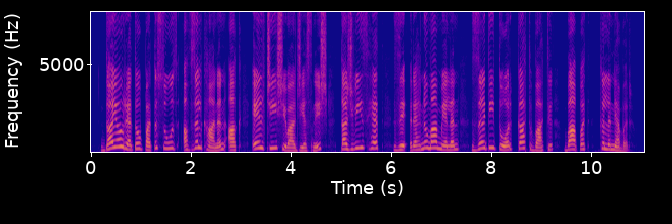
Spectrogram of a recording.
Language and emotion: Kashmiri, neutral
